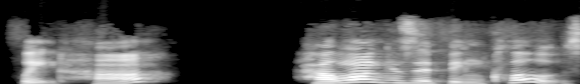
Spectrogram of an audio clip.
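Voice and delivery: ordinary delivery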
